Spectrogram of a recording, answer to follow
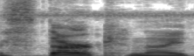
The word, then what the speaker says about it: Starknight: So, that is the Star Knight or Stark Knight, depending on how you want to pronounce it.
